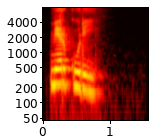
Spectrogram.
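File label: "меркурий", Komi, female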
